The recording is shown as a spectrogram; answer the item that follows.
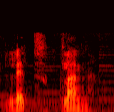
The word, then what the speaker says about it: Let's Clan: Pero la iniciativa de la que hablamos hoy no es exactamente Clan, hay que pronunciarlo en inglés. Hablamos de Let's Clan.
